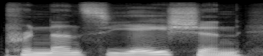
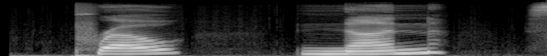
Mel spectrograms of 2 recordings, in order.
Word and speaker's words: pronunciation: The word pronunciation is often mispronounced. I used to say pronunciation. Many people do, but the correct way is prounation. Pro nunation. Yes. Notice it's none, not noun.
